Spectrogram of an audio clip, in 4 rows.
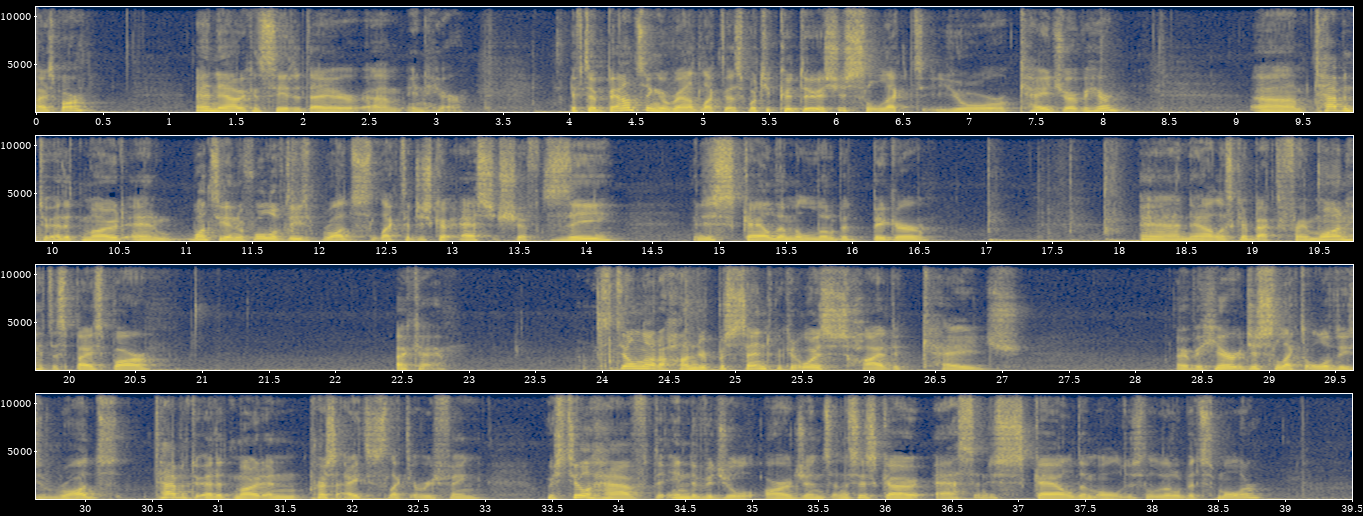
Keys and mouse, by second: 2.4-3.0 middle drag, 3.5 space, 4.4-5.2 middle drag, 5.8-6.1 drag, 6.1-7.2 middle drag, 7.6 KP_7, 9.3 Tab, 10.8 middle click, 11.8 KP_7, 12.7 s, 13.3 shift+z, 16.7 Tab, 17.5 shift+Left, 19.0 space, 20.1-20.6 middle drag, 23.7 space, 24.3 shift+Left, 27.9 click, 28.7-29.3 drag, 29.6 middle drag, 30.3 Tab, 31.4 a, 33.4-34.5 drag, 34.9 middle click, 36.2 s, 38.4-38.9 drag.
